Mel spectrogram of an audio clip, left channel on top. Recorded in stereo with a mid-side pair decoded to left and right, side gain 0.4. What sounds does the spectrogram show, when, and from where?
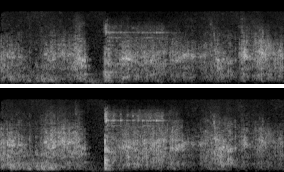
1.0 s a dropped coin: 65° right, 6.5 m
